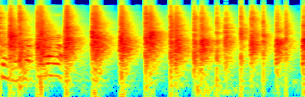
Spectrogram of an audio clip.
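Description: Loud, close hand clapping, about a dozen sharp claps in a quick, fairly steady rhythm, with a voice briefly audible at the very start.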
